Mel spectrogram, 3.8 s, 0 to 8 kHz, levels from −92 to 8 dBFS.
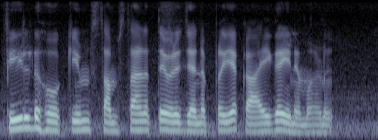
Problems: low volume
